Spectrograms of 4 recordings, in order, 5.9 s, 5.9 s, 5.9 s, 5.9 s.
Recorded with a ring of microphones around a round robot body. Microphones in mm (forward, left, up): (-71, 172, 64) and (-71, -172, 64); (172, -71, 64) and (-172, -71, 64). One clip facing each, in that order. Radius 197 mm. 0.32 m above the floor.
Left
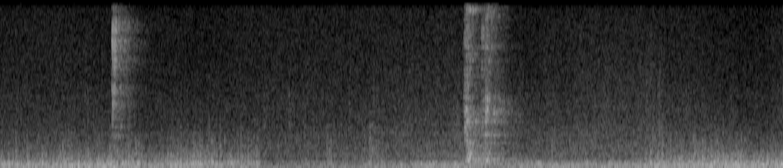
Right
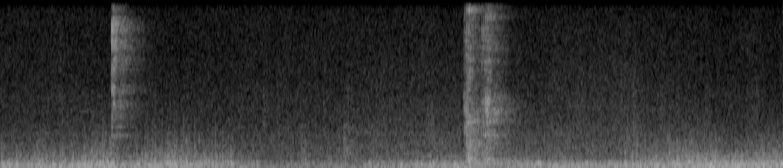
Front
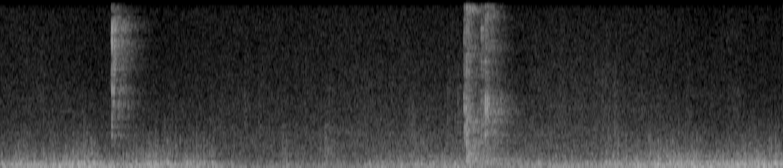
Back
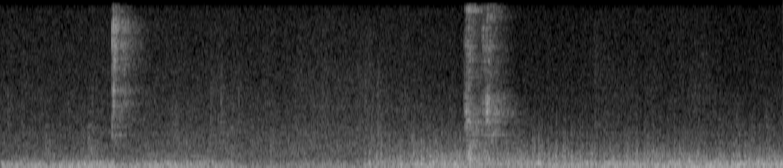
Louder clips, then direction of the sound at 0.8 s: Left 1 dB, even; 30° right.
